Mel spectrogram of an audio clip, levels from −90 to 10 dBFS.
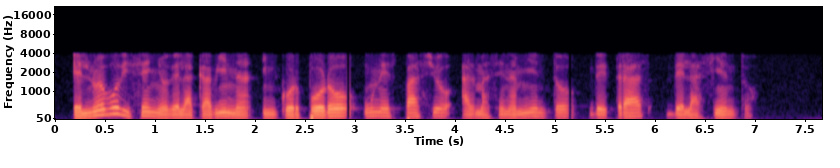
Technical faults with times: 2.91-2.95 block of digital silence
5.14-5.17 block of digital silence

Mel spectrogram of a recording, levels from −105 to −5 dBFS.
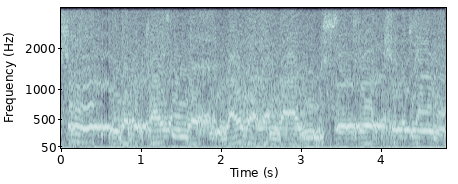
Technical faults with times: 0.00-4.81 companded audio read as linear

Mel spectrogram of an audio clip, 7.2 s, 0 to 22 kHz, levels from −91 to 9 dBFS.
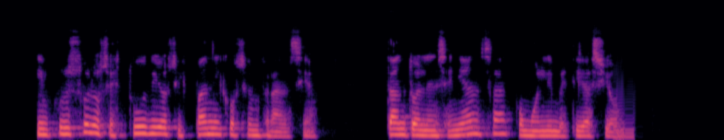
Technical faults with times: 6.13-7.24 robotic sound from repeated short buffers

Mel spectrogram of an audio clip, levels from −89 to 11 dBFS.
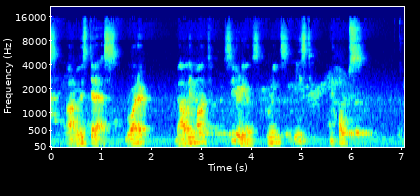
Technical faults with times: none

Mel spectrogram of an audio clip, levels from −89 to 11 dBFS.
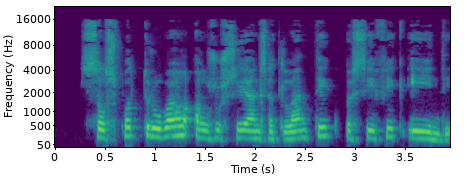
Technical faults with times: none

